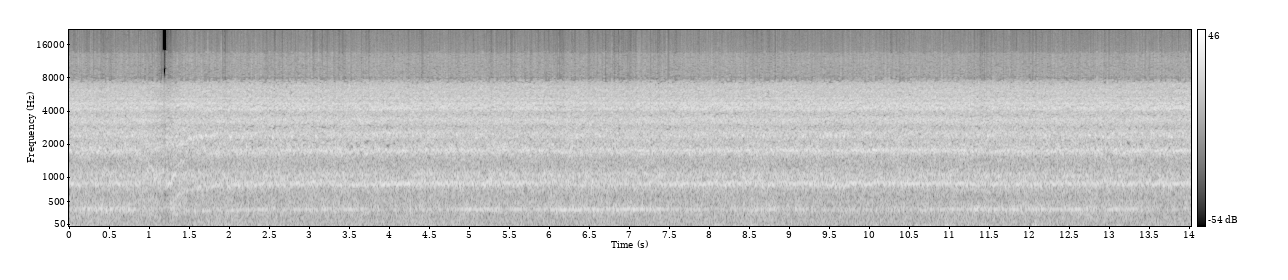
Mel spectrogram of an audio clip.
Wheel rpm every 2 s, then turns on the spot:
190, 230, 230, 230, 230, 230, 230.
none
